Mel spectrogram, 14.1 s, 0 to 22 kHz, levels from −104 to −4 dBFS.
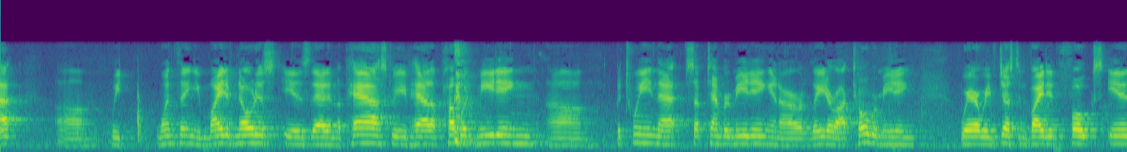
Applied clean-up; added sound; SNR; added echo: none; none; none; none.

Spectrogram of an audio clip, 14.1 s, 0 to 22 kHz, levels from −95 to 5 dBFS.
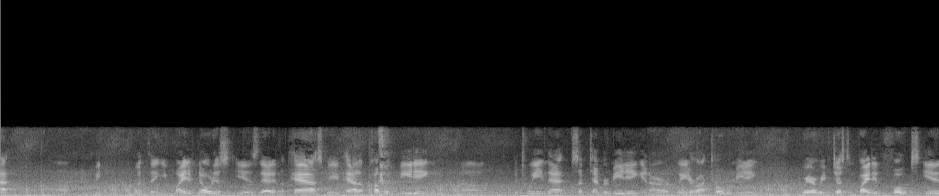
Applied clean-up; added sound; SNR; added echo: none; Traffic noise, roadway noise; 1 dB; none.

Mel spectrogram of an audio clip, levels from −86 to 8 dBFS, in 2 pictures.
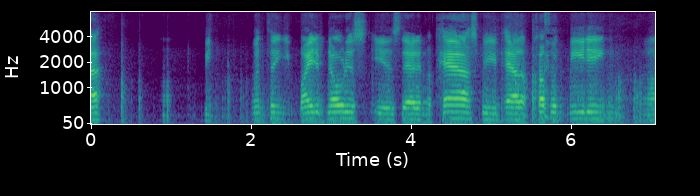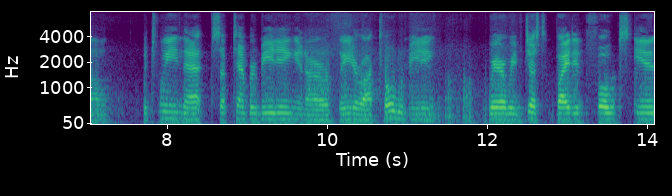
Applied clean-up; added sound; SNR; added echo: neural mask model RNNoise.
